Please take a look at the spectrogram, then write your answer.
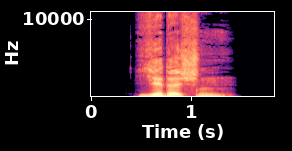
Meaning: inflection of jiddisch: 1. strong genitive masculine/neuter singular 2. weak/mixed genitive/dative all-gender singular 3. strong/weak/mixed accusative masculine singular 4. strong dative plural
- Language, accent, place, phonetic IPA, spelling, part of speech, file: German, Germany, Berlin, [ˈjɪdɪʃn̩], jiddischen, adjective, De-jiddischen.ogg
